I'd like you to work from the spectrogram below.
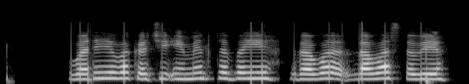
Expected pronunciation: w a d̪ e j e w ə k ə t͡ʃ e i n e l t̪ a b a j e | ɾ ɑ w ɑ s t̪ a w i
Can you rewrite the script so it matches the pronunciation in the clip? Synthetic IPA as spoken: w a d̪ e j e w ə k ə t͡ʃ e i m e l t̪ a b a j e | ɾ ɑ w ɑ s t̪ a w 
